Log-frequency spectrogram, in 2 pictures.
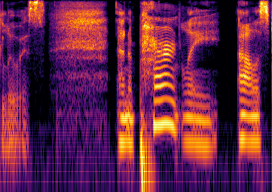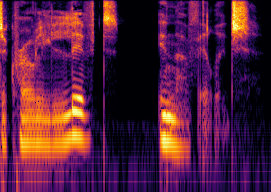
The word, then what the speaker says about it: Crowley: I know Americans say Crowley. Crowley. um, we say Crowley.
